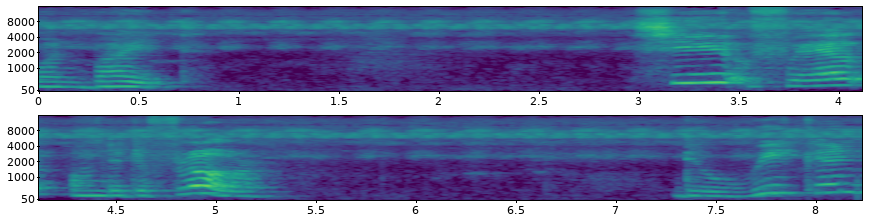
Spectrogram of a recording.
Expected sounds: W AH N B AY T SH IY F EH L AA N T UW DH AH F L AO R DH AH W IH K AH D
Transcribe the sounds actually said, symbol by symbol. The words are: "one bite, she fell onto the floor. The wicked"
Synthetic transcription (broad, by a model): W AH N B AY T SH IY F EH L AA N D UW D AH F L AO R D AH W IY K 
